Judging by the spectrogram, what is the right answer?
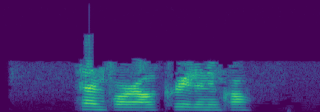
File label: Sheriff Dispatch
